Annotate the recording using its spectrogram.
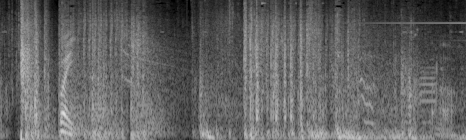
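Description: Gunshots bang in quick bursts.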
